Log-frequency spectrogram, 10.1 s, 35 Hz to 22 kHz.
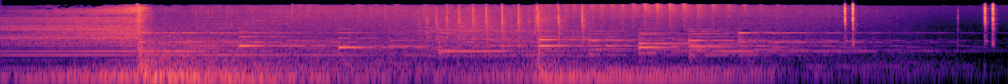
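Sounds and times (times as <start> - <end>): deep rumble: 0.0 - 7.7.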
